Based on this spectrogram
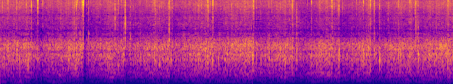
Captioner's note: applause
